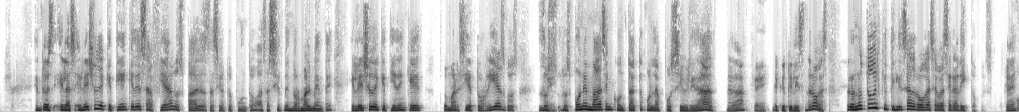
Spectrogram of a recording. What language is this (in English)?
Spanish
